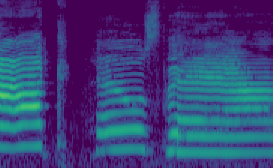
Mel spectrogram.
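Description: A woman singing short phrases in a high, childlike character voice, the last note held steady for about a second.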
